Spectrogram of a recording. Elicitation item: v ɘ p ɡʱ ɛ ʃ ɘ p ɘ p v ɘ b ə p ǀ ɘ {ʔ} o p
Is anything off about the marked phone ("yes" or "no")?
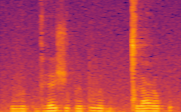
yes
